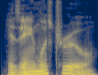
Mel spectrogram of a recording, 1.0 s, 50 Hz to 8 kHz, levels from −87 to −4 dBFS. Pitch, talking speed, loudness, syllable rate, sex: 95 Hz, 245 wpm, -17 LUFS, 4.5 syllables/s, male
